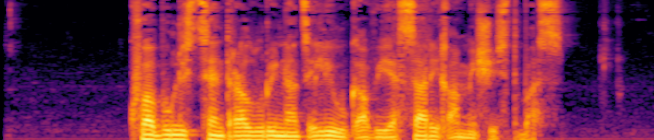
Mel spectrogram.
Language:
Georgian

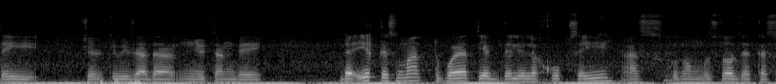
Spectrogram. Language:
Persian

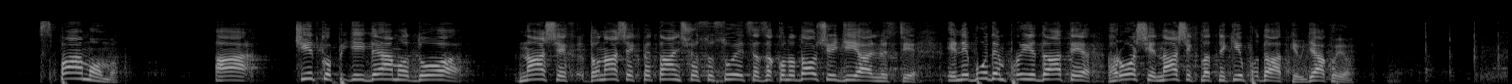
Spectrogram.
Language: Ukrainian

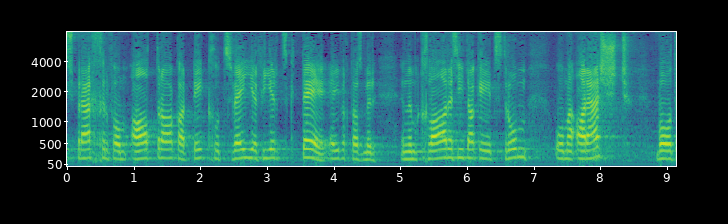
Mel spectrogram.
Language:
Swiss German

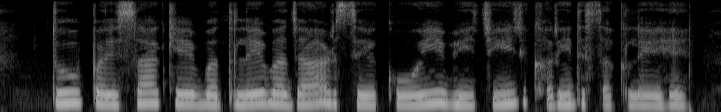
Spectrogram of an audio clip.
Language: Magahi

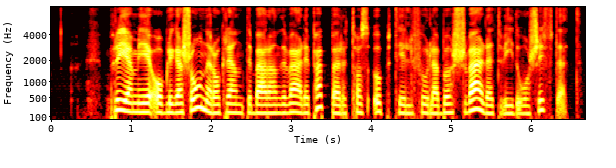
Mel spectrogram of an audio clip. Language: Swedish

